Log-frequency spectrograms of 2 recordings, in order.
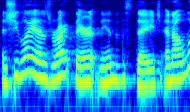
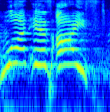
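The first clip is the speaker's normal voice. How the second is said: much higher, slow, confused question; baffled; 11 semitones higher, much slower than usual. Retold or imitated. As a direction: stretch it out in total disbelief. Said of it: "I'm like".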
